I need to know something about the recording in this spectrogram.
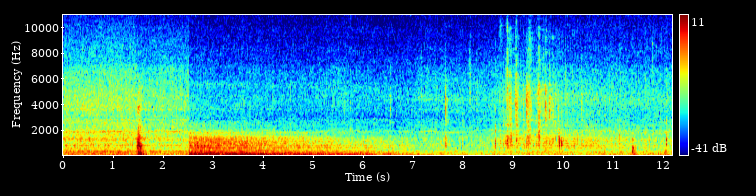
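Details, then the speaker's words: Nissan Elgrand E51 with worn front anti-roll bar drop links, driving over bumps and coming off steering lock after a bend: scattered sharp clunks from the front corner over road rumble, drop link ball joints knocking. "around a bend and then taking that lock off will cause the bet the ball joints to move and knock some more so i don't know how much that you can hear but for me that's really obvious"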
